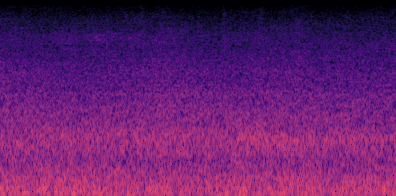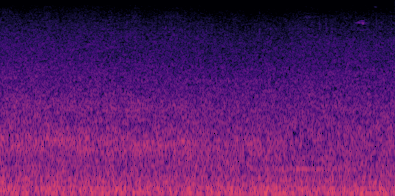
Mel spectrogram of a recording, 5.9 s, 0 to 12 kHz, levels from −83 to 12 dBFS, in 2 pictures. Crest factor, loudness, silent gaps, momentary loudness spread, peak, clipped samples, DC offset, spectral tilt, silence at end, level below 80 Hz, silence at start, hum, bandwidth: 14 dB; -29 LUFS; none; 3 LU; -14 dBFS; under 0.1%; under 0.1%; -6 dB/octave; 0 s; -34 dBFS; 0 s; none; 11 kHz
